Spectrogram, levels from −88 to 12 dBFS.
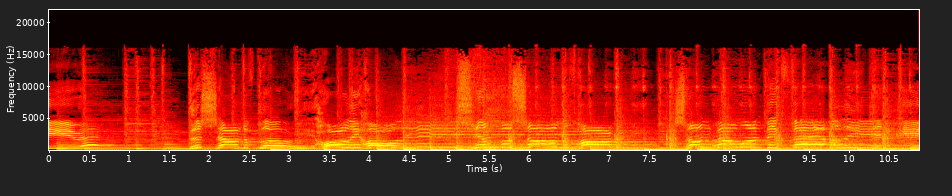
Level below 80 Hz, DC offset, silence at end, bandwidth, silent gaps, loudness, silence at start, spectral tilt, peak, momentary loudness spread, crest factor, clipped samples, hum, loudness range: -18 dBFS; under 0.1%; 0 s; 17 kHz; none; -11 LUFS; 0 s; -4 dB/octave; 0 dBFS; 6 LU; 12 dB; under 0.1%; none; 2 LU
